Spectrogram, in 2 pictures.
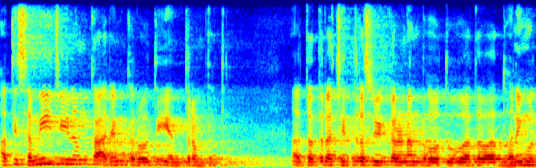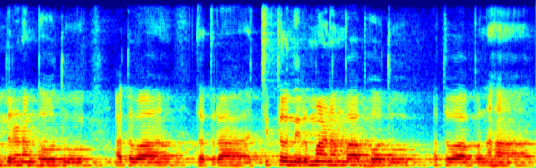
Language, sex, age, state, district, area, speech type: Sanskrit, male, 30-45, Kerala, Thrissur, urban, spontaneous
